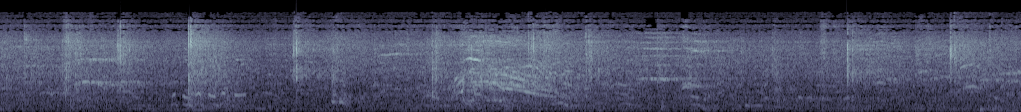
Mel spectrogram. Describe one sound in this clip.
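A hockey stick clacks against the puck.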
